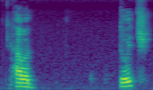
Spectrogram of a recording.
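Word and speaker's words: Howard Deutch: can't remember his name on the road um howard deutsch is how you pronounce it i howard deutsch yeah because he's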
